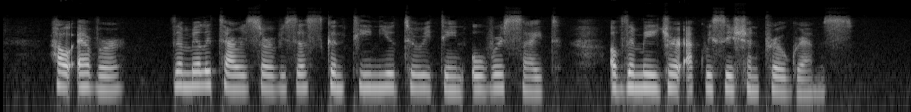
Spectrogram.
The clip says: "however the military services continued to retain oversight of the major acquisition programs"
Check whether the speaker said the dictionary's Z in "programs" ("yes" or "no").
no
